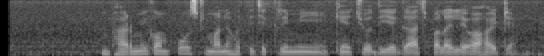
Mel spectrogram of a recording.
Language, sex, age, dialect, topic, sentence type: Bengali, male, 25-30, Western, agriculture, statement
